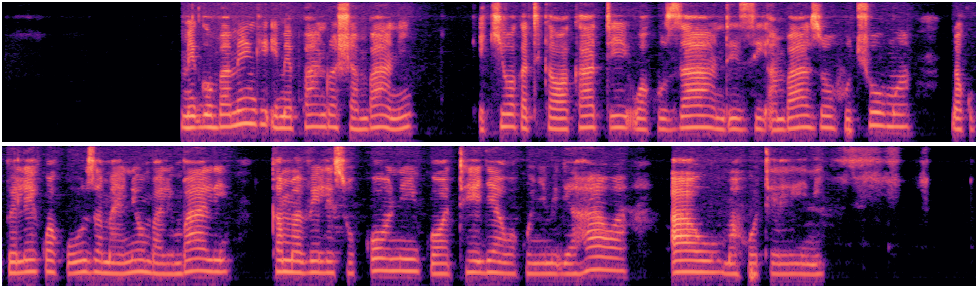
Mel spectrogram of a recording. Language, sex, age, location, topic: Swahili, female, 36-49, Dar es Salaam, agriculture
